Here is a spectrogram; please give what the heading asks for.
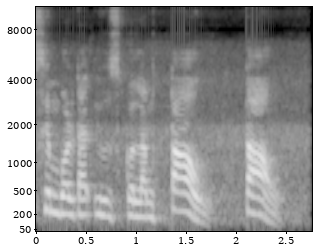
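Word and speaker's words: tau: টাউ সিম্বলটা ইউজ করলাম, টাউ টাউ টি, টির মাথাটা একটু বাঁকিয়েছি, টির বডিটাও একটু বাঁকিয়েছি, উচ্চারণ টাউ, উচ্চারণটা হচ্ছে এরকম টয়ে আকার ও টাউ টাউ।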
